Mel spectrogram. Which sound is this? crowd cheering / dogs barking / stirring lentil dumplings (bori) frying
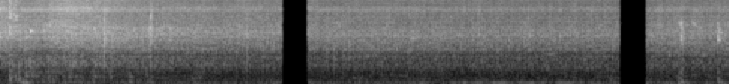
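stirring lentil dumplings (bori) frying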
